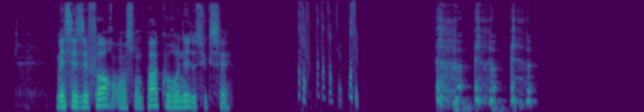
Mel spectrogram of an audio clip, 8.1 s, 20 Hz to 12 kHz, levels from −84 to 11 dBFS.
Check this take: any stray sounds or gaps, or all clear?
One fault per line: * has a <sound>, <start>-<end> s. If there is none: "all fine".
* has a chirp, 3.7-4.5 s
* has a cough, 5.4-6.7 s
